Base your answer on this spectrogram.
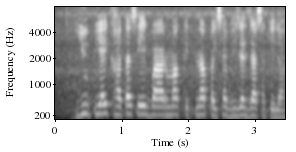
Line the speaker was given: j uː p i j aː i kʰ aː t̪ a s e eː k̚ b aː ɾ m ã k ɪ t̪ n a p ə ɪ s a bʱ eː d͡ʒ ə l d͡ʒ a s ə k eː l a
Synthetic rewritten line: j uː p i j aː i kʰ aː t̪ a s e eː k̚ b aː ɾ m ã k ɪ t̪ n a p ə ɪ s a bʱ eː d͡ʒ ə l d͡ʒ a s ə k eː l a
